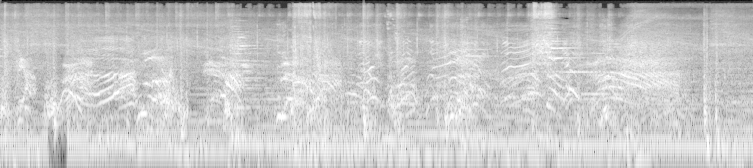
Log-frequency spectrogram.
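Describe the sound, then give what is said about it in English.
A rapid barrage of punches that sound like laser zaps, with sweeping pew-pew tones mixed with smacks and crashes, loud and continuous over a steady low rumble. “As we all know, when your punches sound like laser strikes, that's pretty rough.”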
